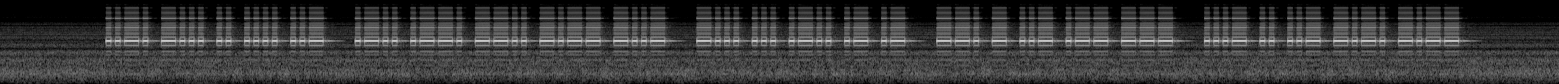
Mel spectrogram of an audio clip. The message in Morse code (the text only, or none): FBIHU LPZYX BSLAA GTUWO VIUCY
